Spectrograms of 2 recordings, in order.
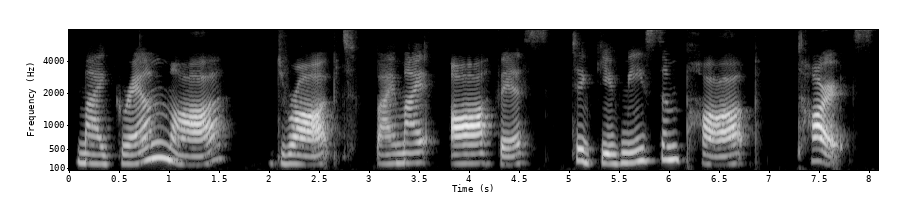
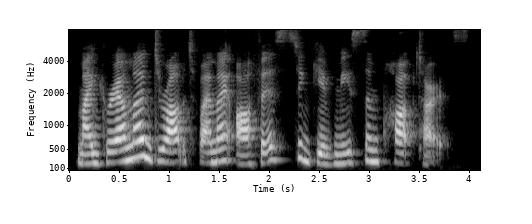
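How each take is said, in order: First: Slow careful sentence, leaning on the ah words; slow, focused on the sound. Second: Said in the usual way. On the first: Shown as a demonstration. Teacher slowly modelling the sentence for learners. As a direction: say it slowly, stressing grandma, dropped and Pop Tarts. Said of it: "I will say it slowly and focus on the sound". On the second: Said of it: "Then you will hear it naturally".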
